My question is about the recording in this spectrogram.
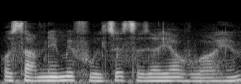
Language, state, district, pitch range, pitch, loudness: Hindi, Arunachal Pradesh, Lower Dibang Valley, 165-180 Hz, 170 Hz, -16 LUFS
